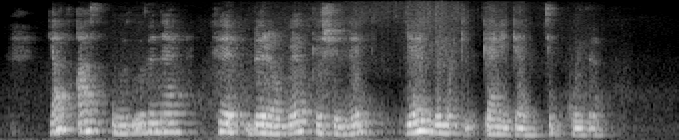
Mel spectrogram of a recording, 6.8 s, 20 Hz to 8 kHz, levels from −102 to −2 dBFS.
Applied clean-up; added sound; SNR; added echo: neural separator model SepFormer DNS4.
